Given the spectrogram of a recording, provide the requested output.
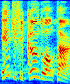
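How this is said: It is said in a bold, prophetic voice.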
